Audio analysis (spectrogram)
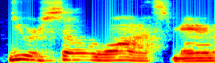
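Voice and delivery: real emotion rising in the voice; getting emotional. Real, not acted. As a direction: speak to your younger self, welling up. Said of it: "I'm getting emotional just thinking about it".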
